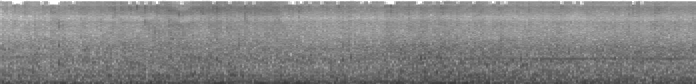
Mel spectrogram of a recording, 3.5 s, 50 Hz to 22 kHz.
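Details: Newly installed American Standard whirlpool tub model 2425 L/V RHO running with the heater on, no leaks and air added to the jets: steady low pump rumble with rushing, bubbling water and air. Normal whirlpool jet operation.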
